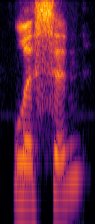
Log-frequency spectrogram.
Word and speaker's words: LSTN: So one that I feel is not super commonly known is this brand called Listen, and it's spelled LSTN, and Listen Sound Co.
